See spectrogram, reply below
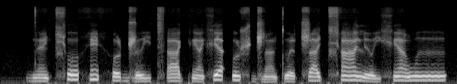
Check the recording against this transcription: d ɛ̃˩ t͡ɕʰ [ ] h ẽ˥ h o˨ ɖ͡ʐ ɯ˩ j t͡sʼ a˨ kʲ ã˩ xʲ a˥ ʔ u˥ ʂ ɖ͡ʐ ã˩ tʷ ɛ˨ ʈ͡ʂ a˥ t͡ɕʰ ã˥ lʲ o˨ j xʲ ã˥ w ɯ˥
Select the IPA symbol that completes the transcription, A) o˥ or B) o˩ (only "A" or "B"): A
